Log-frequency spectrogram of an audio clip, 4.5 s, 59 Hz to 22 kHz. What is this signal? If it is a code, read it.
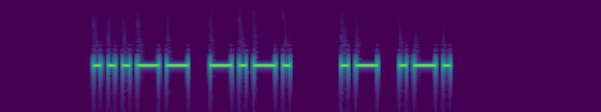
Morse code, heard as a keyed tone, about 22 wpm, 700 Hz. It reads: 3C AR
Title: Field Day Exchanges Encore - 22wpm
